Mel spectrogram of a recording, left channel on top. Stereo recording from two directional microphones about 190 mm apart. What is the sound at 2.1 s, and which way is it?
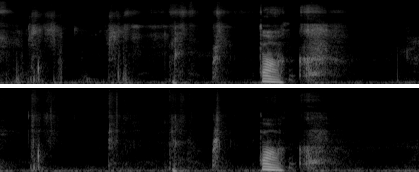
Whip, 10° right (ahead or behind).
